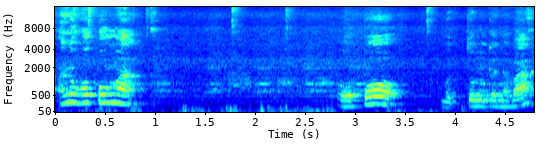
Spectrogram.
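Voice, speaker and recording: A father in a casual home video, patiently coaxing and gently scolding his young child, repeating his questions over and over. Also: high voice, expressive, measured pace, roomy sound, a little hiss or hum, poor audio. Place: home, indoors.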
